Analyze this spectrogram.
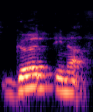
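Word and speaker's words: Goodenough: But uh it's it's it's good enough like something is good enough, but it's together.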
